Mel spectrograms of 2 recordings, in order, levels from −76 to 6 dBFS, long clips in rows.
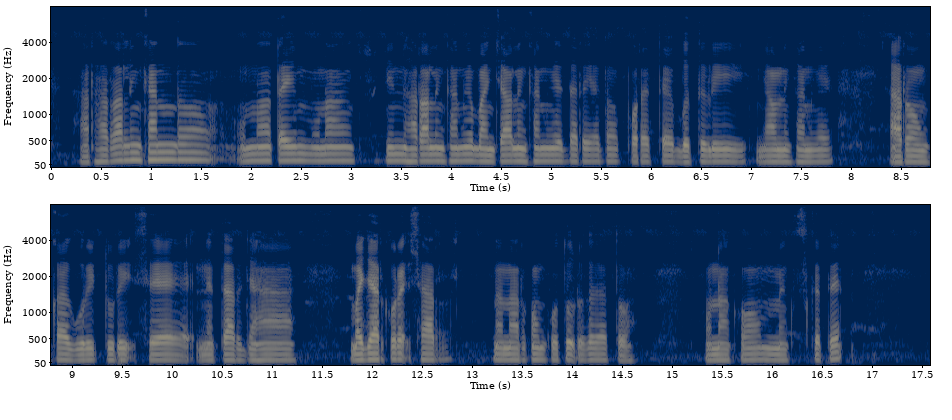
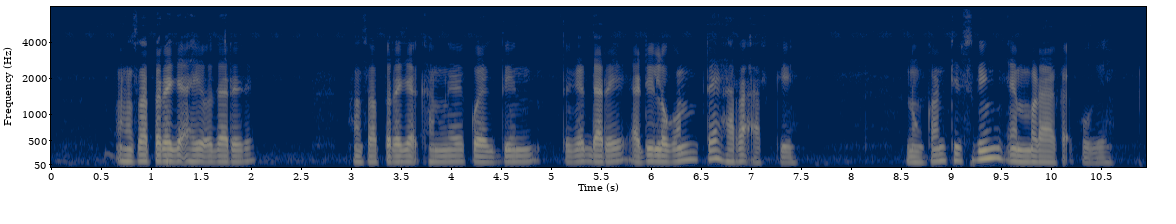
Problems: none marked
